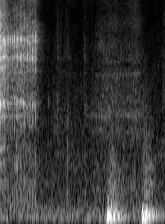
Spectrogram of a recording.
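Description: Metal handbrake lever parts sliding together as a piece is fed into the lever: a short scrape at the start.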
